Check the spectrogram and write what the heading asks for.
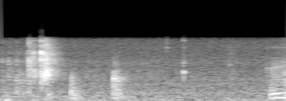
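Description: A few faint clicks and rustles of a handheld camera being moved about in a small room, the last a small tick about a second and a half in.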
